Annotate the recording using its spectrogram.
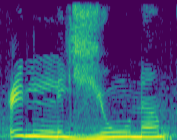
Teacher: علیونا میں لام اور یا دونوں پر بھی شدہ ہے، تو عین پہلے لام سے مل جائے گا ایک دفعہ، لام پر شدہ ہے مطلب ایک بار اس کو ساکن کر دیں گے عل، پھر اس کو اسی کی علامت سائن کے ساتھ پڑھیں گے لی، لیکن کیونکہ آگے واپس شدہ ہے اس لیے وہ یا میں مل جائے گا علیو۔ · خیال رہے یہاں پر علیونا نہ پڑھیں بلکہ لام کو بھی 2 بار پڑھیں اور یا کو بھی 2 بار پڑھیں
